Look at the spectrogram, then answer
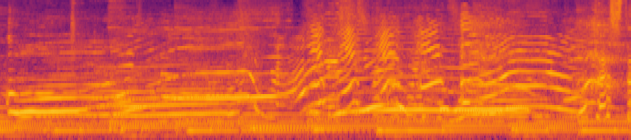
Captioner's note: excited Chatter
